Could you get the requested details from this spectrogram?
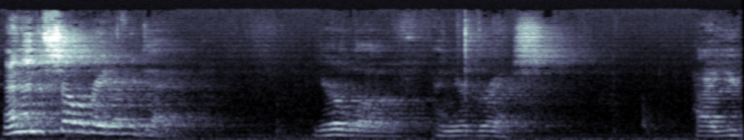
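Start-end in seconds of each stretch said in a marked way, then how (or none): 0.1-1.3 fast, loud and high burst of praise; fervent. Real, not acted. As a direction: lift the prayer up in joy. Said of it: "climax of closing prayer".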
